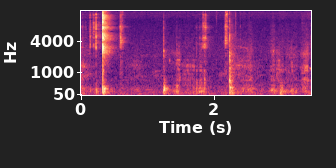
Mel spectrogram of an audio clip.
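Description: Scissors snip during the build of a Crius RDTA vape tank, with a few quiet, close cuts spaced unevenly around a sharper opening snip.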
